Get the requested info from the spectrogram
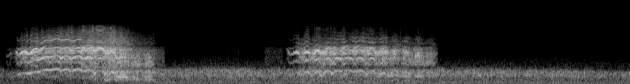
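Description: Horse whinnying twice, each call about a second and a half long with a quavering, wavering pitch, over steady low background noise.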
